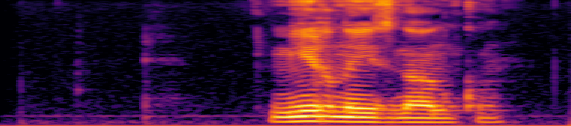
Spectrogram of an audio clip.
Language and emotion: Russian, neutral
